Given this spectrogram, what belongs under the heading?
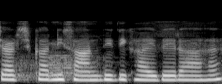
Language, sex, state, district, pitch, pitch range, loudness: Hindi, female, Uttar Pradesh, Hamirpur, 215 Hz, 205-225 Hz, -13 LUFS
